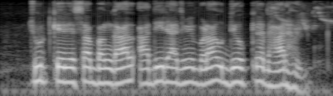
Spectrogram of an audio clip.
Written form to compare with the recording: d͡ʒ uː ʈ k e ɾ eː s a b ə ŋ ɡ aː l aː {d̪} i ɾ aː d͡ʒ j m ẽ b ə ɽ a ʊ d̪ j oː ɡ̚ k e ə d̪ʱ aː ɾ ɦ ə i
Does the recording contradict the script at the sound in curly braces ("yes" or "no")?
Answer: no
